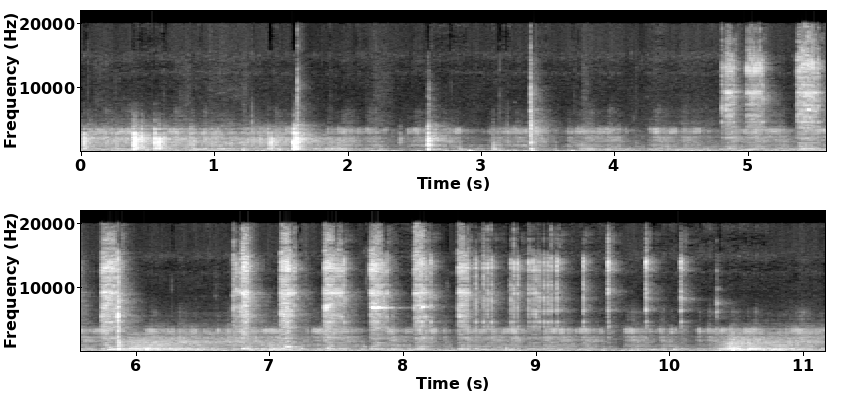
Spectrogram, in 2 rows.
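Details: Audiosonic CL 205 alarm flip clock gives irregular sharp ticks and rasping bursts from its dry motor and gear train, which need lubrication; its neon lamp also smokes if left on over a minute.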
